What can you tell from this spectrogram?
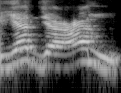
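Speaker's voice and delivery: "ইয়াজআল" slowly, with echoed j; bouncing qalqalah. Shown as a demonstration. Teacher models jim with sukun, slow bouncing qalqalah. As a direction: bounce the j in "ইয়াজআল", then draw out the ending. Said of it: "কলকলা করতে হবে".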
